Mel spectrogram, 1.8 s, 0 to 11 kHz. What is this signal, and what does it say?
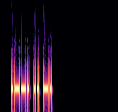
Morse code, heard as a keyed tone, about 50 wpm, 700 Hz. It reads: PIN
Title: Top 1751-2000 Words 50wpm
